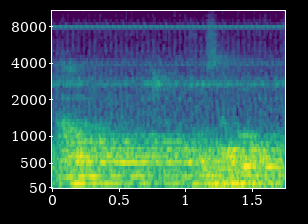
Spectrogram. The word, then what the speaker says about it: anfusakum: Peliharalah, jagalah, selamatkanlah anfusakum, diri-diri orang yang beriman. Bapak-bapak, ibu-ibu, ini tulisannya ini pakai nun, tetapi karena bertemu dengan fa, nunnya lenyap menjadi ng, dibacanya ng eng. Anfusakum, namanya ikhfa.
